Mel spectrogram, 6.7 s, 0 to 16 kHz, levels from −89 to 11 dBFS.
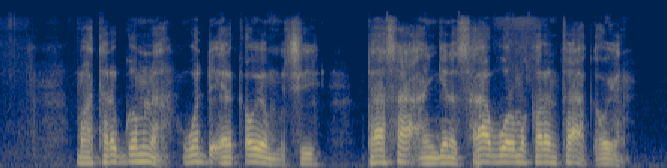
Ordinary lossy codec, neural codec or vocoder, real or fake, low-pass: Opus, 24 kbps; none; real; 10.8 kHz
